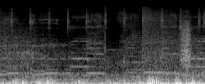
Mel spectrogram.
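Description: Background music with a steady low rumble underneath.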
